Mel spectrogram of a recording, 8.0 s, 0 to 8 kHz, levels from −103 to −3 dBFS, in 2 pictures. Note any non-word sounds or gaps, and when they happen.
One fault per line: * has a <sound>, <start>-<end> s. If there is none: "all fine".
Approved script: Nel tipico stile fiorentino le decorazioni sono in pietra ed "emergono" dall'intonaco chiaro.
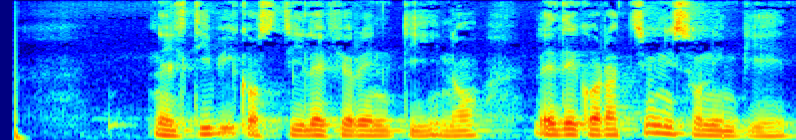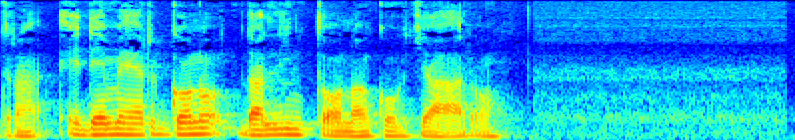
all fine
